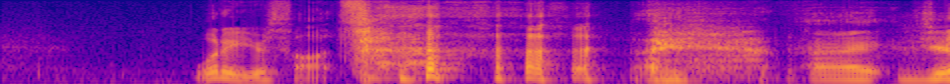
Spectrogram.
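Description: Two men laugh together close by.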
